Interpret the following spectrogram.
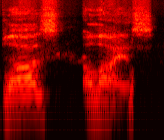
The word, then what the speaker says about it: Blas Elias: so if you ever meet bless did I pronounce his name right Jake um bless Aus the the former drummer from Slaughter yeah Blas Elias Elias he's like an expert at doing that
